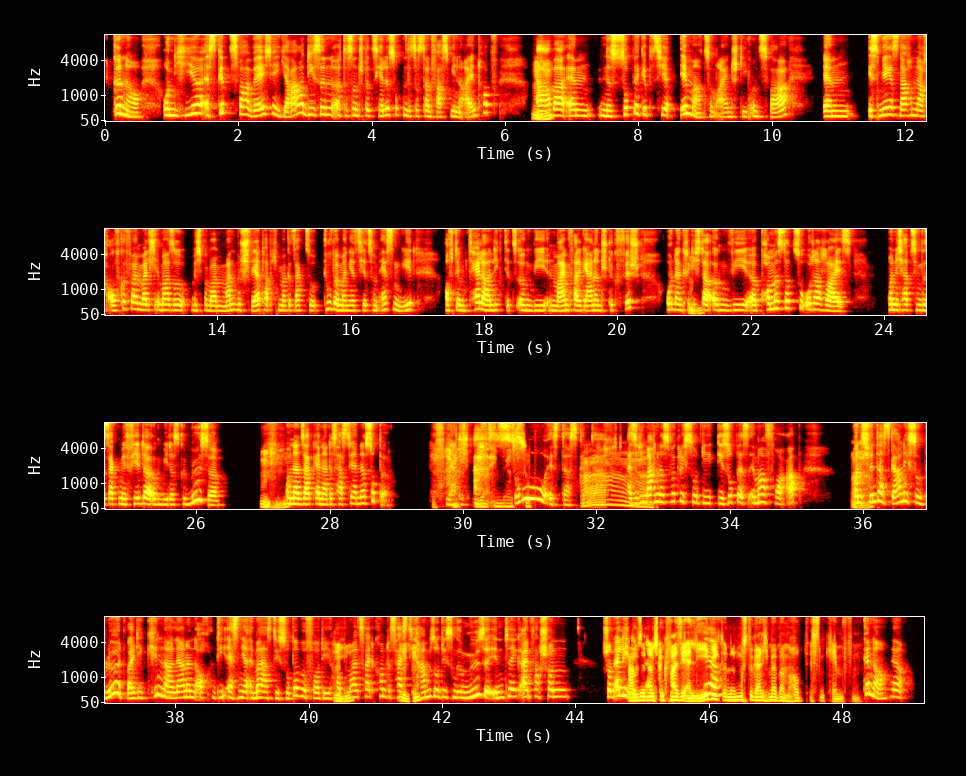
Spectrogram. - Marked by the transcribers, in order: stressed: "immer"; other background noise; stressed: "so"; drawn out: "ah"; in English: "Intake"
- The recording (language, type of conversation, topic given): German, podcast, Wie sieht euer Abendbrotritual aus?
